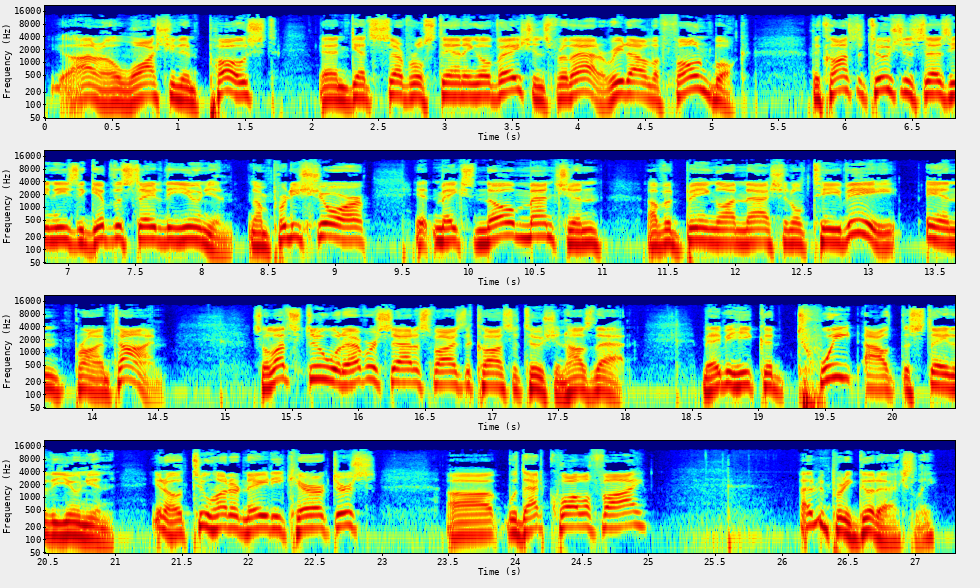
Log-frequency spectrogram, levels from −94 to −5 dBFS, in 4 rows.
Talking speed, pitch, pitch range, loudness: 175 wpm, 150 Hz, 125-175 Hz, -15 LUFS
